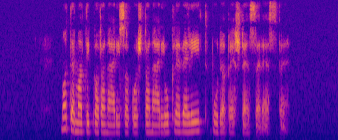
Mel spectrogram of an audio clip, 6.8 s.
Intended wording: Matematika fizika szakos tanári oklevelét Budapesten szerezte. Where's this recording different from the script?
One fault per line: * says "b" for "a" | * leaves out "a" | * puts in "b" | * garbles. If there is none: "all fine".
* says "tanári" for "fizika"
